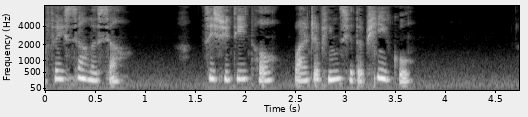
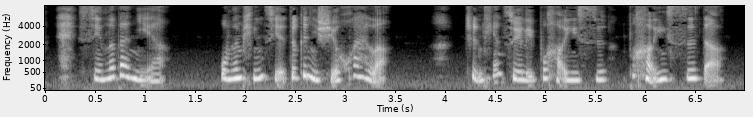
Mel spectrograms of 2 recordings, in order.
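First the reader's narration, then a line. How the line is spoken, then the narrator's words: Laughing, interrupting. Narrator (Chinese): 我笑着打断他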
